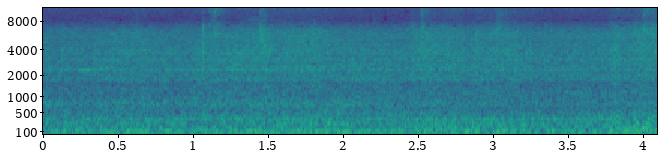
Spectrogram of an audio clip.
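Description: Steady running noise inside a commuter electric multiple-unit train carriage: a low rumble of the train under way, with a faint steady hum.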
